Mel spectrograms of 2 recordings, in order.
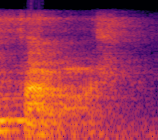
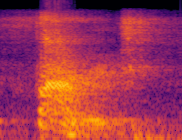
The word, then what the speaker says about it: Farage: where was I Nigel farage dear more bottles in the garage really don't want to disparage but he should pronounce it farage as in couron waloo showed those frenches what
